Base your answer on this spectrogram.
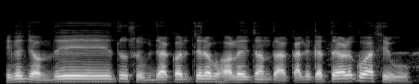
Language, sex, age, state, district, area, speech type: Odia, male, 45-60, Odisha, Mayurbhanj, rural, spontaneous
